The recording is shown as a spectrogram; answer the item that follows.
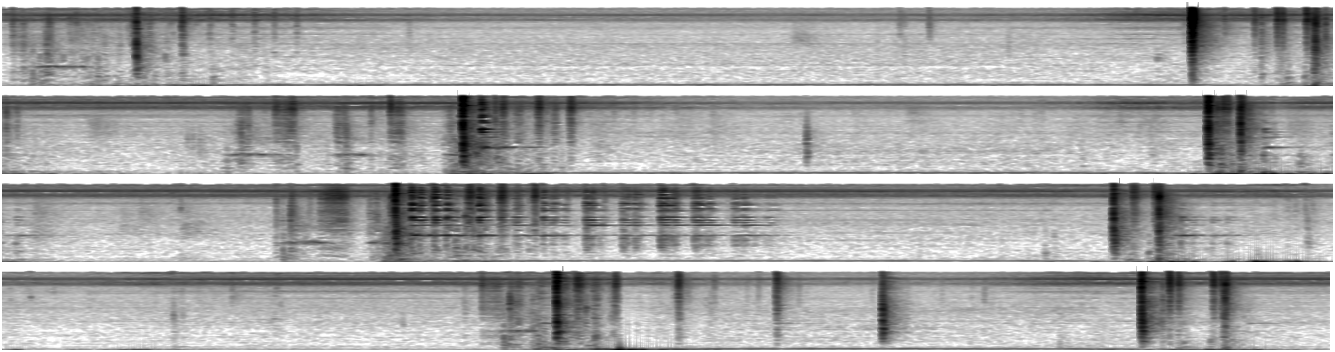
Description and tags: Fridge Open Door
Fridge Door: various speeds of opening a Fridge door and closing
refridgerator, open, fridge, box, doors, opening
